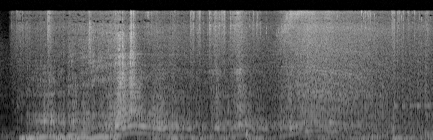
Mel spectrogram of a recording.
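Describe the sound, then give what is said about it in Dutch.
A car that has stood unused for a while is started outside: the engine turns over and catches, then revs up twice with rising, whining pitch before settling into a rough, steady idle. It is loud, with no talking. “Heeft hij lang niet gelopen, die auto?”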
